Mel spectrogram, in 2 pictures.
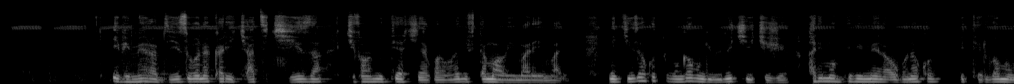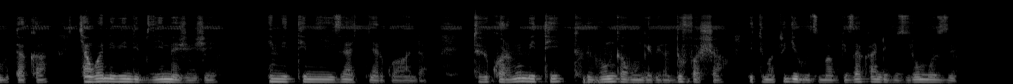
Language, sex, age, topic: Kinyarwanda, male, 18-24, health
